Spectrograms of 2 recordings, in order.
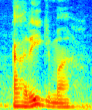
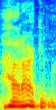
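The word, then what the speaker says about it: χάραγμα: João, ele vai usar um termo grego, eh, carigma. É assim que pronuncia, eu creio que é assim que pronuncia. Haragma. Haragma. Exato.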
